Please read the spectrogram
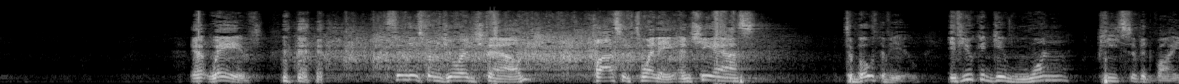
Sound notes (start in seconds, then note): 1.1 applause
